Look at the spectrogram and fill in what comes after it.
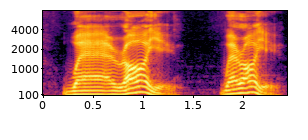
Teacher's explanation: Sometimes we can use that R as a bridge, as a connector, and if it's there in the spelling, but it's not there in the pronunciation, we can use it if the next word begins with a vowel.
